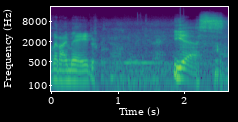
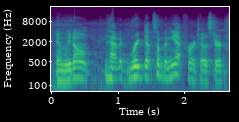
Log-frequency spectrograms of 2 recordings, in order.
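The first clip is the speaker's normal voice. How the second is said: normal talking voice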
